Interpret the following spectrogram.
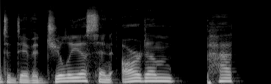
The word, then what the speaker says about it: Patapoutian: David Julius and Artem Patapotwan. Patapushian. Patapushian. I'm going to say it. Patapoutian. That's how I pronounce it in American English anyway.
